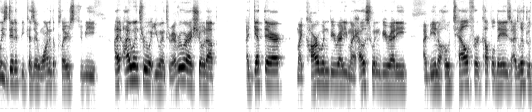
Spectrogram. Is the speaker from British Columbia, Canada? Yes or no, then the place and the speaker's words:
no; Calgary, Alberta, Canada; I grew up in Calgary in Bonavista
